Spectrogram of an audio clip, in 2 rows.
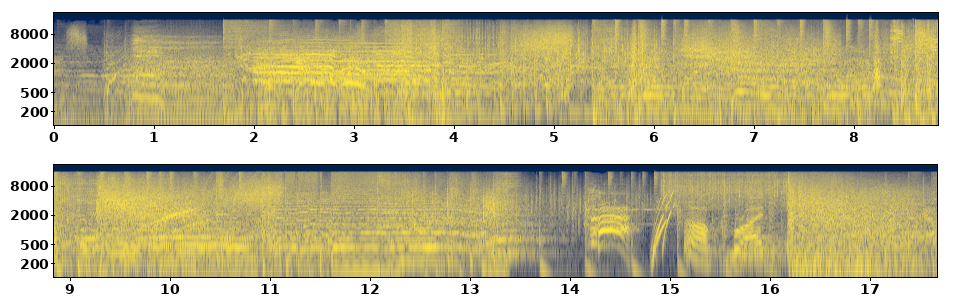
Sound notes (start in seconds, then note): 0.1 gasps; 1.8 screaming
